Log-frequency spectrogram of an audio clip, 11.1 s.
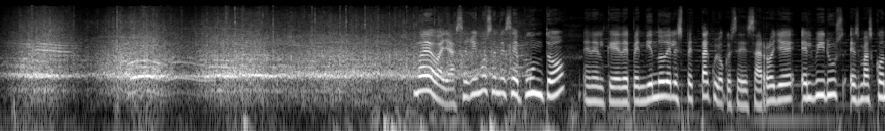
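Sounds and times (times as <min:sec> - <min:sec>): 
crowd applause and cheering: 0:00.0 - 0:06.7
speech: 0:05.2 - 0:11.0.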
